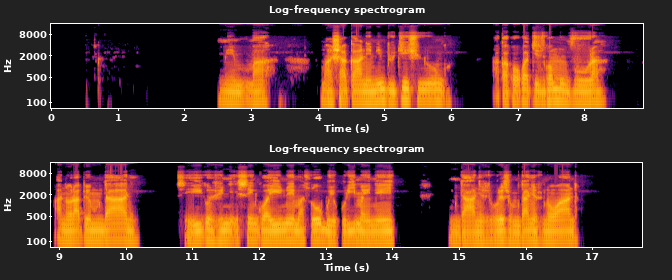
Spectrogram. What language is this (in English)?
Ndau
